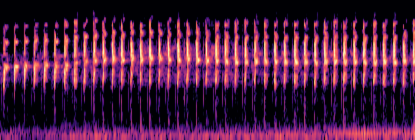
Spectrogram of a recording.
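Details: Master song of a lovebird ngekek for training other birds, heard as a steady, piercing chatter of rapid, evenly spaced notes, very regular and continuous throughout, with a light low hum underneath.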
